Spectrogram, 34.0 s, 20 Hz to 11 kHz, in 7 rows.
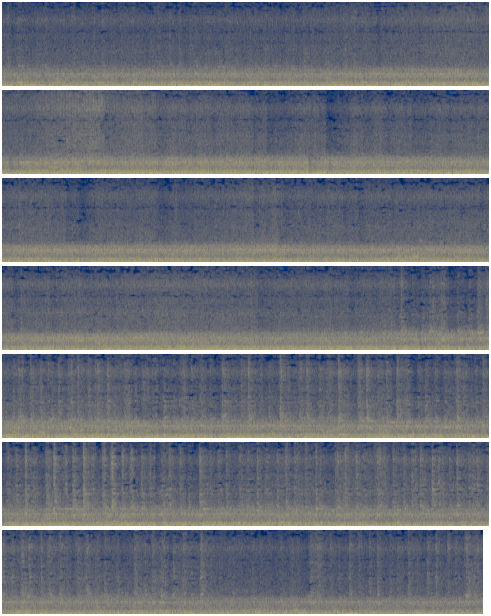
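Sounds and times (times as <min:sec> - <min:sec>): scooter engines humming: 0:00.0 - 0:34.0
wind and road rush: 0:00.0 - 0:34.0.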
